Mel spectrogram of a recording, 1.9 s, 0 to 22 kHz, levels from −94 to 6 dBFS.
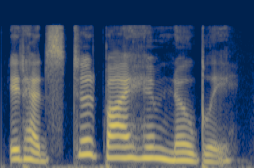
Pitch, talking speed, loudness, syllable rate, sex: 225 Hz, 190 wpm, -16 LUFS, 4.1 syllables/s, female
